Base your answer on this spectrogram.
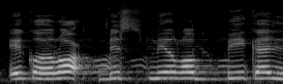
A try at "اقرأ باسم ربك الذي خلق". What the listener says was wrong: क़ाफ है ना, इसको आप कलकला नहीं कर रहे। इक़रा, इक़ इक़ क़ाफ जो है उसको कलकला करना है, लेकिन ज़्यादा भी नहीं। इक़रा बिस्मि रब्बिकल्लज़ी खलक़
